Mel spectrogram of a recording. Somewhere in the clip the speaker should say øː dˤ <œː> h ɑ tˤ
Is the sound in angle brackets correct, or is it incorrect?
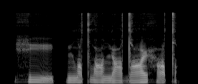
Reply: incorrect: øː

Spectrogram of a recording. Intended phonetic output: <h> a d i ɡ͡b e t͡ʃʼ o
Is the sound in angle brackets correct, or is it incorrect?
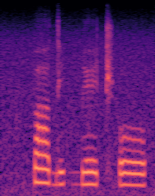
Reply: incorrect: p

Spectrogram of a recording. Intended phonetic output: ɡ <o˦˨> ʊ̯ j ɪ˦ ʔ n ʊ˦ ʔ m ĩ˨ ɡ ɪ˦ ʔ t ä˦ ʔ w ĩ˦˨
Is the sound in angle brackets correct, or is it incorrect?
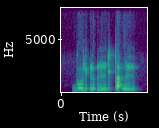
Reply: incorrect: o˨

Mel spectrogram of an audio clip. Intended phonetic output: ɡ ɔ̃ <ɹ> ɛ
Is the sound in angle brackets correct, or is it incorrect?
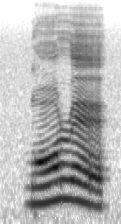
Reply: correct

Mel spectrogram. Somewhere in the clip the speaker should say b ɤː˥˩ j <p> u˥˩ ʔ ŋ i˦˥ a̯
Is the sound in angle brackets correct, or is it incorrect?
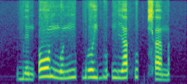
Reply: incorrect: b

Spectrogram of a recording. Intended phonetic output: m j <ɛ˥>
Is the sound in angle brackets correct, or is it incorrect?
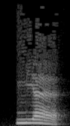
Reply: incorrect: ɛ˥˩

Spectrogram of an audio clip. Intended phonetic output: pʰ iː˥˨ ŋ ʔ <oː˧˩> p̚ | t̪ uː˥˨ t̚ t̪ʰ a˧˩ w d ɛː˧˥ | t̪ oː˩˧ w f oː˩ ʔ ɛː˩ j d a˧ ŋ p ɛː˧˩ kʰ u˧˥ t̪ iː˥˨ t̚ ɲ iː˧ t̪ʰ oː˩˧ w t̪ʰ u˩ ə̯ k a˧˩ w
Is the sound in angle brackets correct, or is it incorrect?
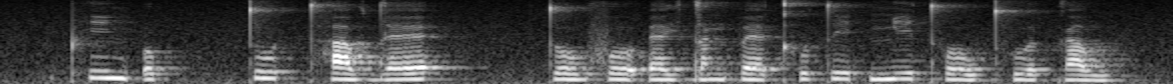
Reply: incorrect: o˧˩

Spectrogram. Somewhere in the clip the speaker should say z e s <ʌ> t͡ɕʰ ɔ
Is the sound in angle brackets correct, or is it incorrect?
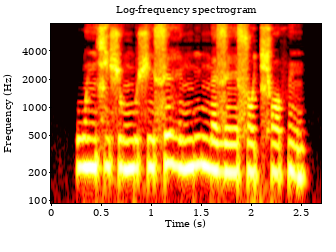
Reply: incorrect: ɔ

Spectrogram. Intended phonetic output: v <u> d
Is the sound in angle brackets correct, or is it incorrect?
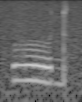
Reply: correct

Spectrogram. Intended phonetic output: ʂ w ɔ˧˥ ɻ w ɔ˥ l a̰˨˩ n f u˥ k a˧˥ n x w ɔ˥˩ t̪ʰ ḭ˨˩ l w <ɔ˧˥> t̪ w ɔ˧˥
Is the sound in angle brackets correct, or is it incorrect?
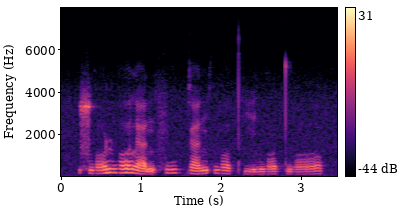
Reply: correct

